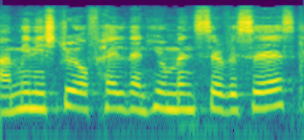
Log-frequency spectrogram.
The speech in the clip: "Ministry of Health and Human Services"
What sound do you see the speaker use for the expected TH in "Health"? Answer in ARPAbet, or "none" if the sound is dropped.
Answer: T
